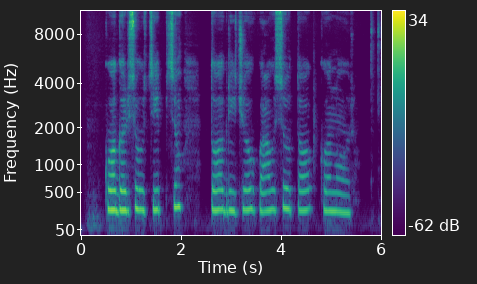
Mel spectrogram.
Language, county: Lithuanian, Vilnius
